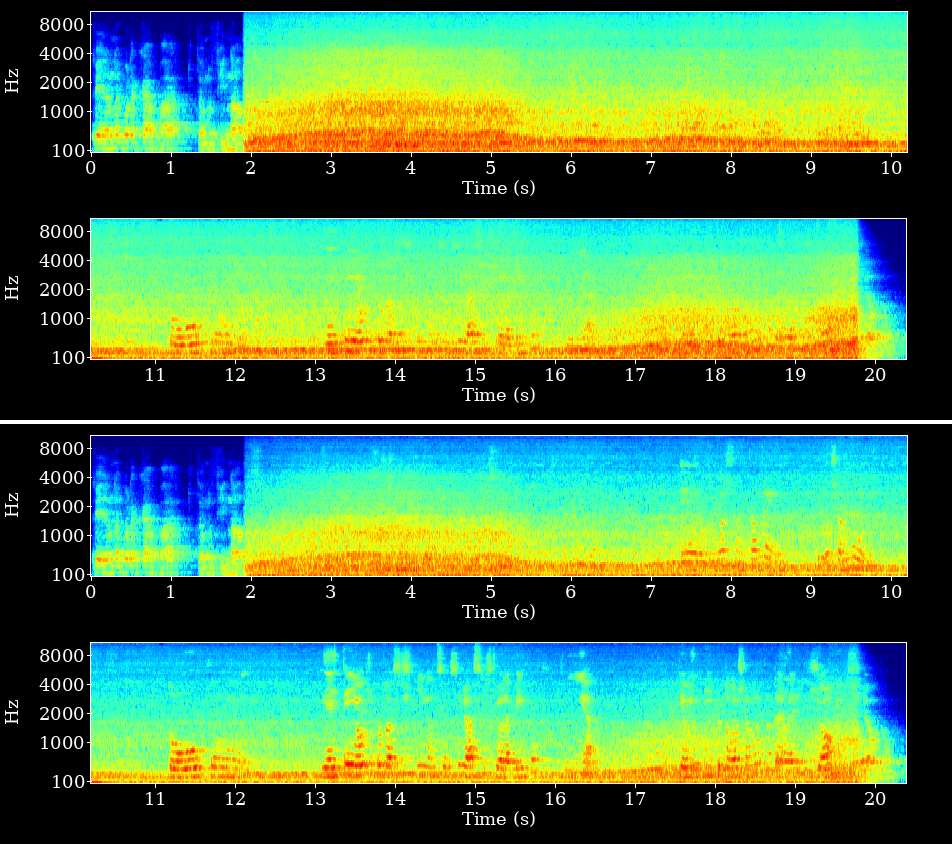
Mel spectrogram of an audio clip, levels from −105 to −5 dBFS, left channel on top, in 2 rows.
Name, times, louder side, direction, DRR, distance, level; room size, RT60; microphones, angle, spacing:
voice 1, 0.0-4.3 4.8-6.6 11.3-12.0, left 1 dB, 10° left, -1 dB, 0.5 m, -40 dB
sound 1, 1.9-19.8, left 3 dB, 65° left, 0.3 m, -23 dB
voice 2, 7.4-8.7 9.1-9.7 11.2-12.2 13.1-15.8 16.1-16.5 17.5-20.2, right 3 dB, 85° right, 3 dB, 0.7 m, -27 dB
sound 2, 10.7-18.3, left 1 dB, 45° left, 0.7 m, -44 dB
5.4 x 2.0 x 3.2 m, 0.95 s
head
